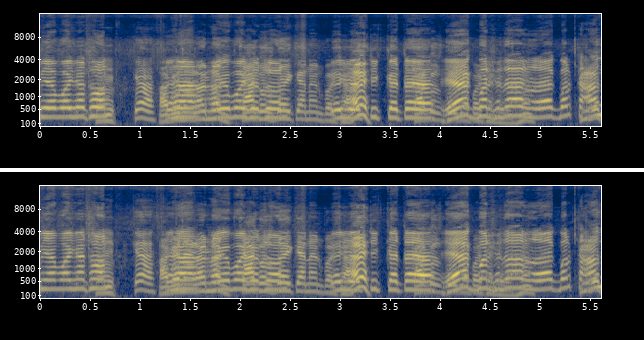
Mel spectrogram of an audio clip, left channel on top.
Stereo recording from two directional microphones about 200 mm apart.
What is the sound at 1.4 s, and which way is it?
Speech, 55° right (ahead or behind).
